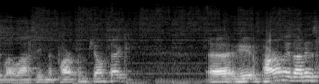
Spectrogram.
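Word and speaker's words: Piątek: But then again, no AC Milan forward did really well last season apart from Piontek. Apparently that is how you pronounce it.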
